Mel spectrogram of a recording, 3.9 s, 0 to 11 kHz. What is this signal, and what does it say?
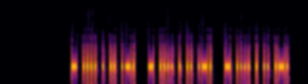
Morse code, heard as a keyed tone, about 48 wpm, 700 Hz. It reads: THEIR THEIR THEIR
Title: Top 300 Words Repeated 50wpm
